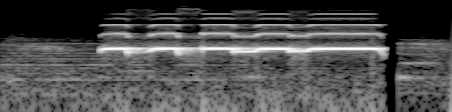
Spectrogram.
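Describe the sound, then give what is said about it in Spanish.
A single high flute note held for about a second and a half, loud, with a slight waver in pitch, then cut off. No voices. “Cuando se acercaban, había una flauta sobre el tronco.”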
